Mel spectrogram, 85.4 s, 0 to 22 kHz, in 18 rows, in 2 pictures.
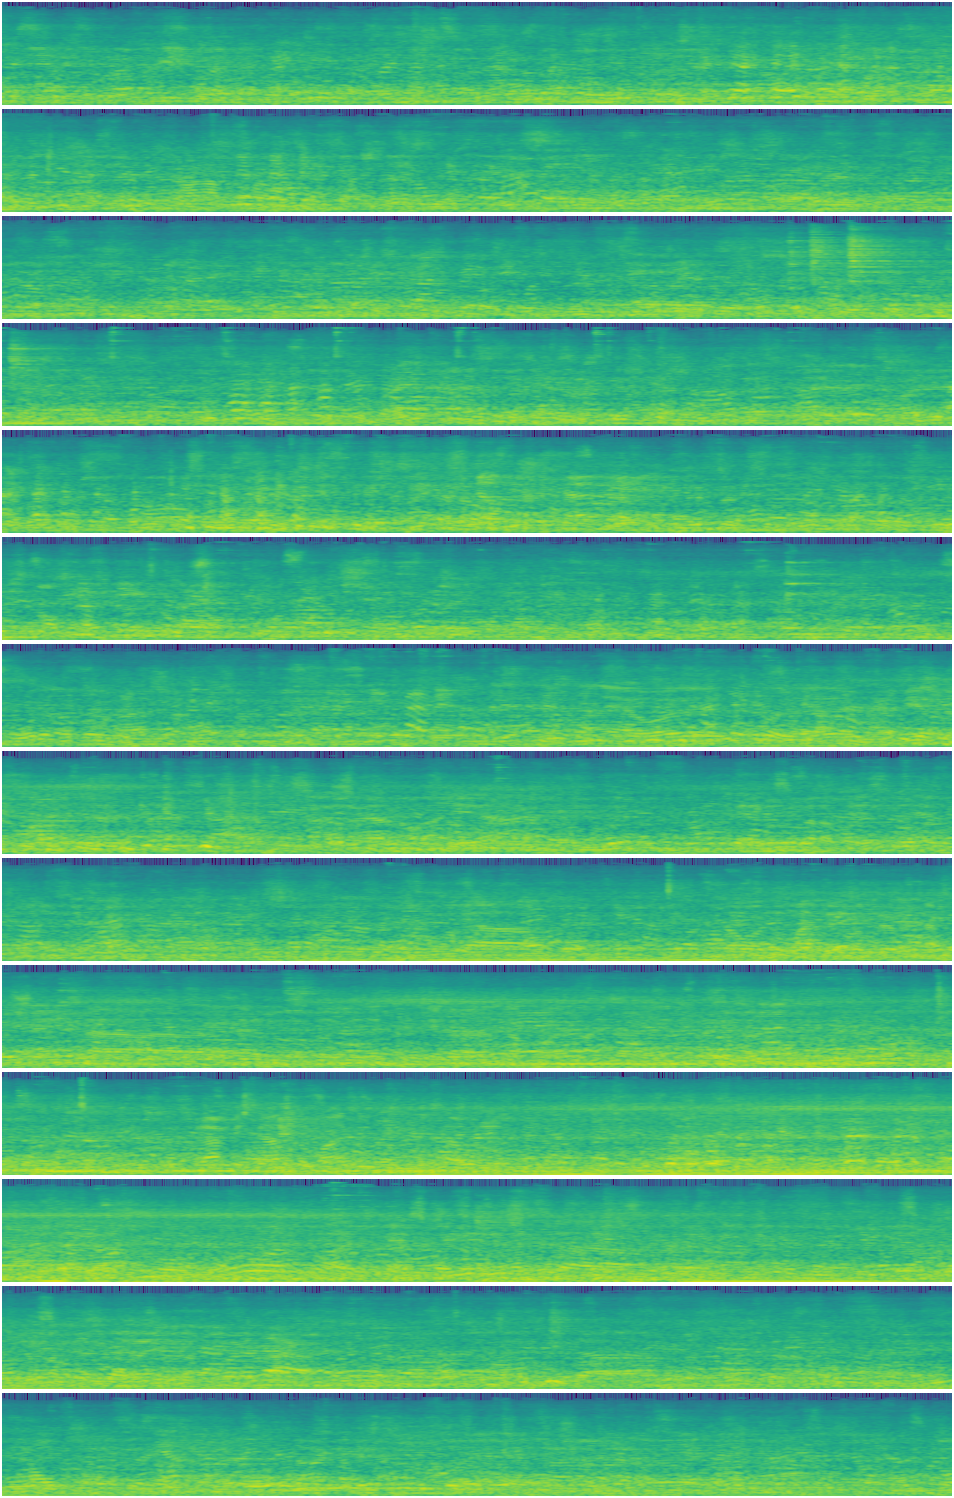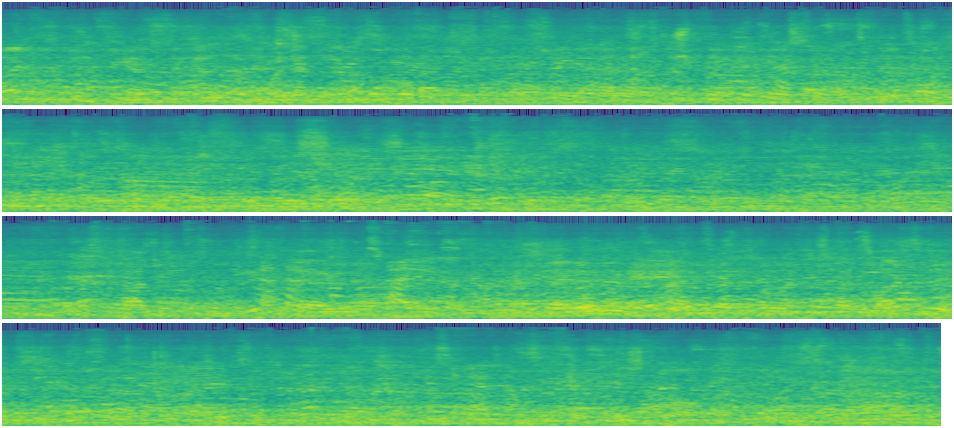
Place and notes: dieffenbachstraße: bürgersteig vor galerie baba berlin - the city, the country & me: pavement in front of the gallery baba berlin
pavement in front of the gallery baba berlin, opening of an exhibition, people talking
the city, the country & me: july 3, 2009
Berlin, Germany, 3 July, 23:31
